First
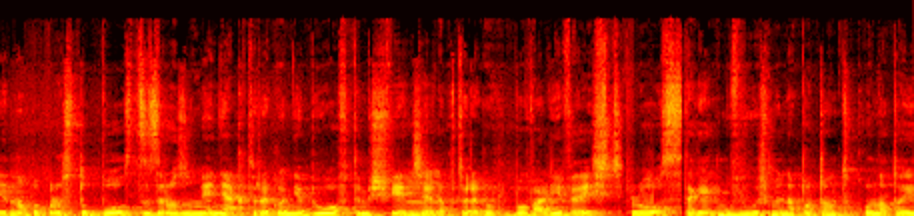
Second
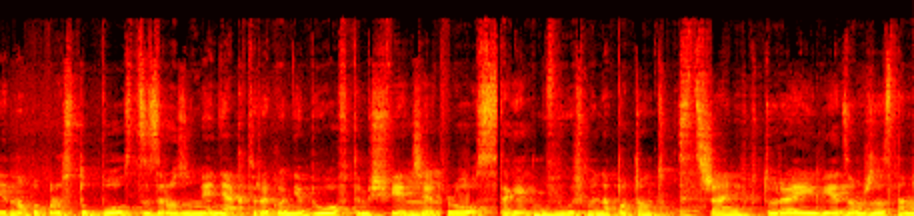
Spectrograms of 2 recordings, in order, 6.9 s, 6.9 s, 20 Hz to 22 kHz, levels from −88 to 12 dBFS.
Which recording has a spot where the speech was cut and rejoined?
second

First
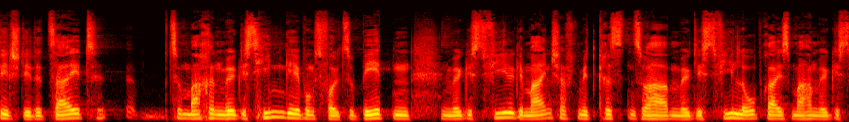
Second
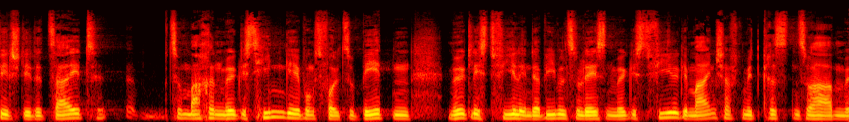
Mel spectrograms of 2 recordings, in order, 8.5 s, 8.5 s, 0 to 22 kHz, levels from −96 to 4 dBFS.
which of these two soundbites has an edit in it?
first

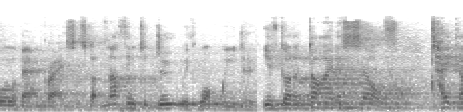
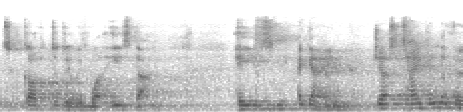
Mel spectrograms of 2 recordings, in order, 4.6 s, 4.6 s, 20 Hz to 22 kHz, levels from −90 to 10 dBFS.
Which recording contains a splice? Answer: first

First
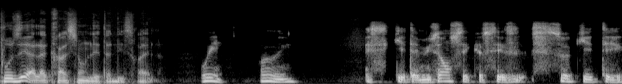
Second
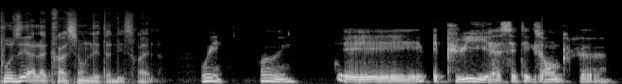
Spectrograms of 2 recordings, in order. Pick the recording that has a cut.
second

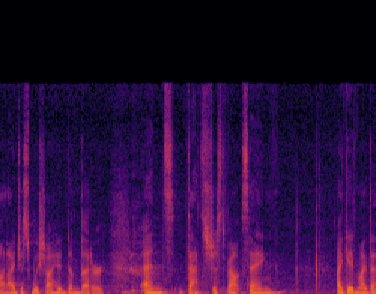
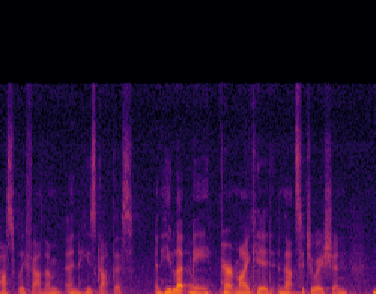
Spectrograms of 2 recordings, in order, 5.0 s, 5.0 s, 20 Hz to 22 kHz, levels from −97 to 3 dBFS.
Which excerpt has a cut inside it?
second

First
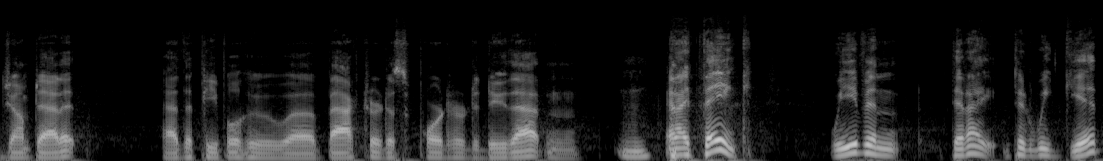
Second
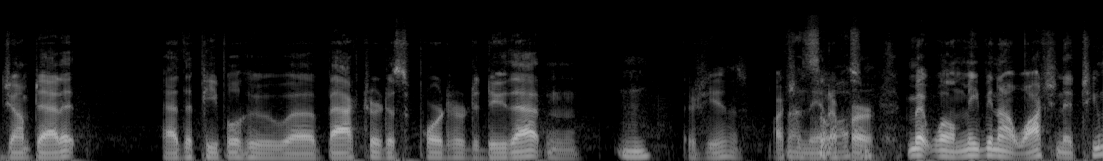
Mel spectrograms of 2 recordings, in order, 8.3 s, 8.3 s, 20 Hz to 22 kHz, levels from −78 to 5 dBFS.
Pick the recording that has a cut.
first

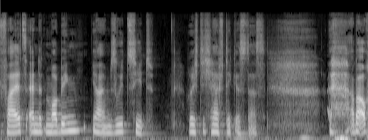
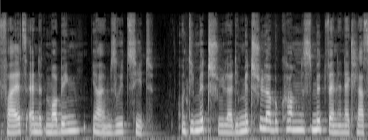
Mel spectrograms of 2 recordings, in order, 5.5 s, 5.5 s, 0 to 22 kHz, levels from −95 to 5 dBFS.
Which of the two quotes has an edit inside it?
second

